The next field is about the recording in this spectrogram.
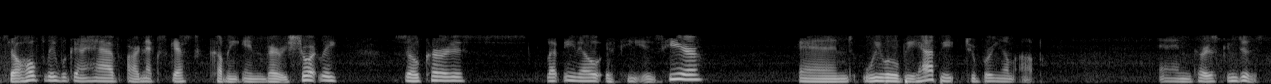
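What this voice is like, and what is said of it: Sore, strained, fading voice. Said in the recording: “my throat is going a little sore ... I'm losing my voice.”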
